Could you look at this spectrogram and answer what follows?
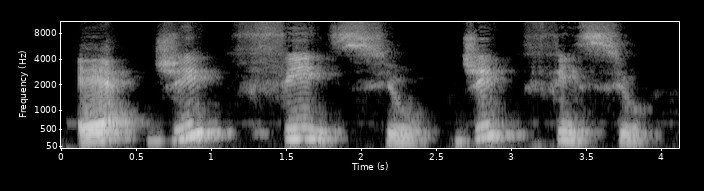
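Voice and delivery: é difícil spelled out very slowly, syllable by syllable; teacher dictating a word very slowly; slow dictation. Shown as a demonstration. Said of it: "Aqui fácil não é fácil".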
